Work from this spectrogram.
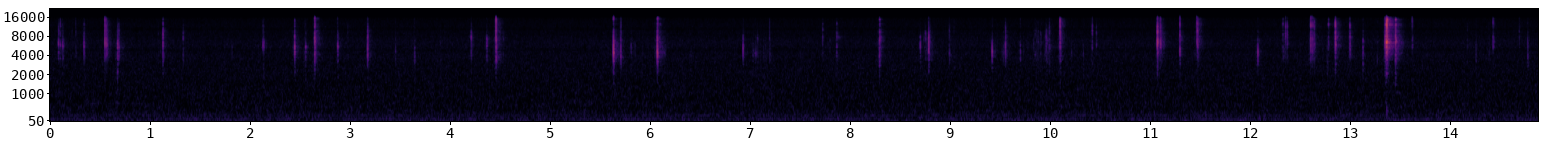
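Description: A handful of small, solid, polished tumbled crystal stones is held in an open palm and stirred and rubbed with long painted nails, so the stones click against each other. The quiet, irregular clicks are very short and bright, ringing off almost instantly over a faint, steady low hum.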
